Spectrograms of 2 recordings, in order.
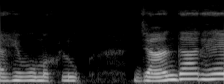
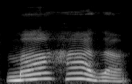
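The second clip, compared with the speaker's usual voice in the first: slow Arabic read; much slower than usual. Shown as a demonstration. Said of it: "اس کے بارے میں ہو رہا ہے سوال".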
